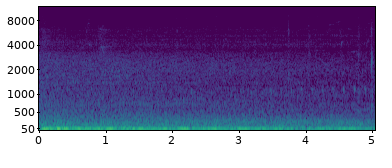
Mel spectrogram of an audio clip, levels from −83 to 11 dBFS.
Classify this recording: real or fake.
real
